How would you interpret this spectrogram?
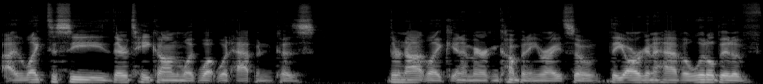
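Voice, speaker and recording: Low-voiced, sweary casual podcast guy. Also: flat delivery, normal speed, a bit bright. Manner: sweary, rambling, informal. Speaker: podcast co-host. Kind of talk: casual gaming podcast chat.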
